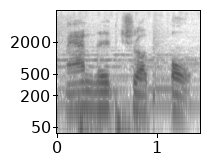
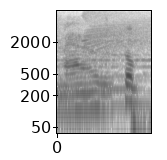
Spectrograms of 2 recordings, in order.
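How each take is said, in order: First: It is said clearly with four syllables. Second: It is squeezed into three syllables. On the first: The speaker calls it right. "Try to work on my articulation" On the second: The speaker calls it wrong. "I find myself trying to cut it from four syllables down to three"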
